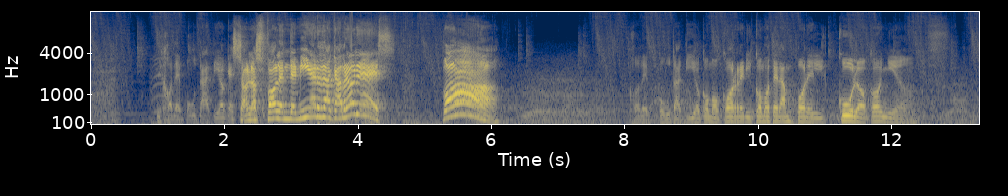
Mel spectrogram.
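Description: A young man speaks loudly and excitedly into a microphone, at times shouting.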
